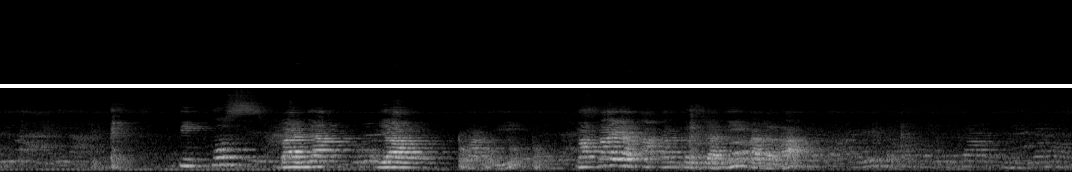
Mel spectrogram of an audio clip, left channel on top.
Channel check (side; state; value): left; silent; 56 dB below the other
